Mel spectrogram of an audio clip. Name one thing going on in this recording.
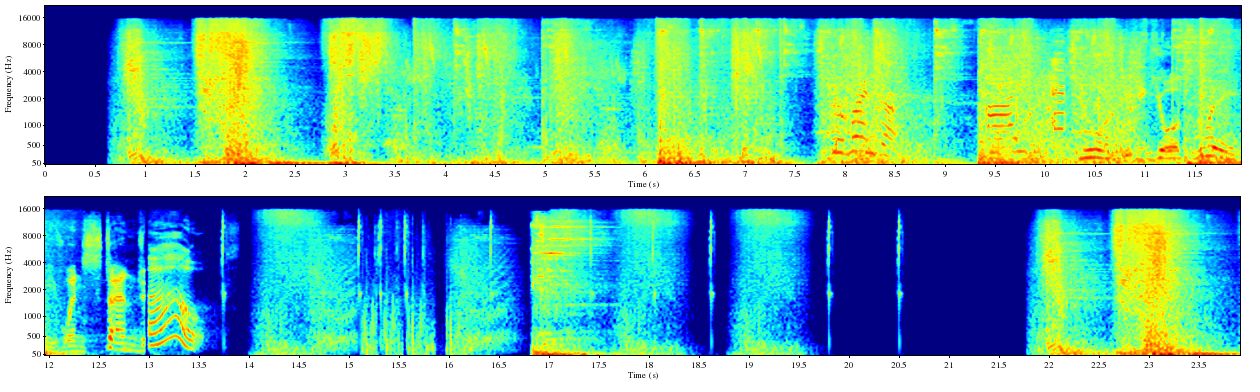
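Magic spells blast and whoosh in a fast battle.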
